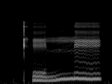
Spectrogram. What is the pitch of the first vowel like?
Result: low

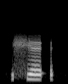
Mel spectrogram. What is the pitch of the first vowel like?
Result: high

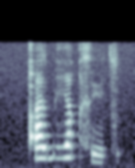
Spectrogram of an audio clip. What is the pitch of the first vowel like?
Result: high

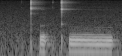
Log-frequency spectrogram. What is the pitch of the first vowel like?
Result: low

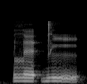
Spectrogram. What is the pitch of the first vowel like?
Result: high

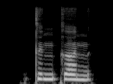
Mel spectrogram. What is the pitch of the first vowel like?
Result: low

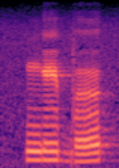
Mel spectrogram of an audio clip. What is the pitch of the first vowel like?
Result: high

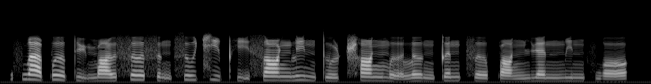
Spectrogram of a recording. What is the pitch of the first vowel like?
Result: falling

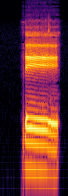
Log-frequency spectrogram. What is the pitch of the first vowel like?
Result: low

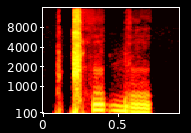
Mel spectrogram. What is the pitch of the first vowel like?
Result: high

